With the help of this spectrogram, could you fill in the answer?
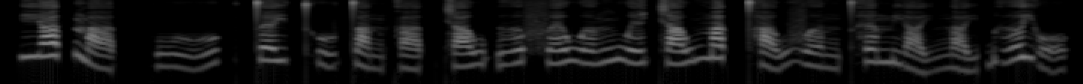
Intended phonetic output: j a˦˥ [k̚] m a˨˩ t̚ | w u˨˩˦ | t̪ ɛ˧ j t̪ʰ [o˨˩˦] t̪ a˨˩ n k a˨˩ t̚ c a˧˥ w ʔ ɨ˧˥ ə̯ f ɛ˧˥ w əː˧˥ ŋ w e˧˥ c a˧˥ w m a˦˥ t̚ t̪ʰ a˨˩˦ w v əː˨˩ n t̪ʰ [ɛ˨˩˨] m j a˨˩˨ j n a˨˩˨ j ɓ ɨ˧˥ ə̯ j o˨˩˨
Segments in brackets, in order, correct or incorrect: incorrect: t̚, incorrect: u˨˩˦, incorrect: ɛ˧

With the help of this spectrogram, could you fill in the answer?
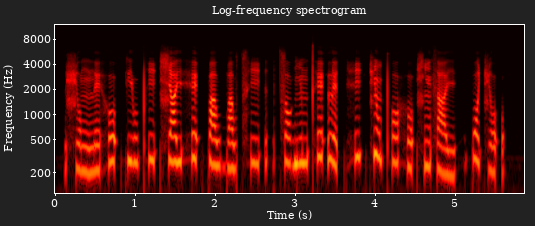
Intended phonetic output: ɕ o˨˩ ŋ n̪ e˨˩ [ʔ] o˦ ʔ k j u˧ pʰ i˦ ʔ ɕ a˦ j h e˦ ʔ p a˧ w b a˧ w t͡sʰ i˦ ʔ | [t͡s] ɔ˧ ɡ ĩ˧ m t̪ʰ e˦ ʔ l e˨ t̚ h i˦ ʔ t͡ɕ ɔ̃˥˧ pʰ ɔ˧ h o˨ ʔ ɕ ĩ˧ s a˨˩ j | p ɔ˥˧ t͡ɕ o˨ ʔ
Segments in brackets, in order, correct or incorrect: incorrect: h, correct

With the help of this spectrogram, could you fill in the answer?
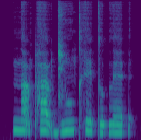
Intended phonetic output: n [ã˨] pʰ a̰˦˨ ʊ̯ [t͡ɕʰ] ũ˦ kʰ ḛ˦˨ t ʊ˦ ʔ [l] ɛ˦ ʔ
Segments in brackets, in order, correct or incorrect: incorrect: ã˦˨, incorrect: d͡ʑ, correct

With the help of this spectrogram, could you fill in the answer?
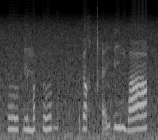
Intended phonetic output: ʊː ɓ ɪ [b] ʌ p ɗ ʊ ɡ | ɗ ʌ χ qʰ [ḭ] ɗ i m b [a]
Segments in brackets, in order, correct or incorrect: incorrect: m, correct, incorrect: ɑ

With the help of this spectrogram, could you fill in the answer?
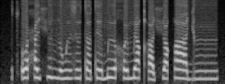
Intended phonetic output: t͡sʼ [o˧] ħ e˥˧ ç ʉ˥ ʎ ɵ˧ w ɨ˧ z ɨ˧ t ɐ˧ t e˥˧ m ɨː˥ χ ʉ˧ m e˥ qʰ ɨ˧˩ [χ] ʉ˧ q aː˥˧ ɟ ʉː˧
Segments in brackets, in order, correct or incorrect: incorrect: o˥˧, incorrect: ç

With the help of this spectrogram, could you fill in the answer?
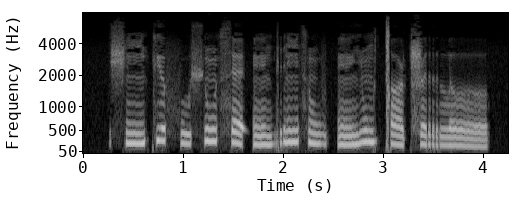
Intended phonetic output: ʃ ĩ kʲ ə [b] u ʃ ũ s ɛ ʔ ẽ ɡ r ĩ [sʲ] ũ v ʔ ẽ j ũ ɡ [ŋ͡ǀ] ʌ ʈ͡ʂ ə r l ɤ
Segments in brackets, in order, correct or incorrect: incorrect: f, incorrect: s, incorrect: ǀ

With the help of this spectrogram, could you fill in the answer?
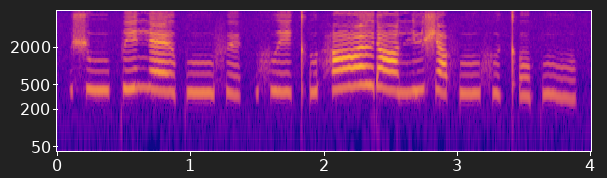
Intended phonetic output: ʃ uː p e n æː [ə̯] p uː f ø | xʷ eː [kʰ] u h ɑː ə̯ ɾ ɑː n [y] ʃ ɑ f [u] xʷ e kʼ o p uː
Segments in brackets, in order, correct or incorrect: correct, incorrect: kʼ, correct, incorrect: uː

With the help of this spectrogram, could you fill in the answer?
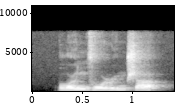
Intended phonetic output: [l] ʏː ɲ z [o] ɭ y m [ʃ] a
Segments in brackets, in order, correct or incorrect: incorrect: lˠ, incorrect: oː, correct

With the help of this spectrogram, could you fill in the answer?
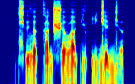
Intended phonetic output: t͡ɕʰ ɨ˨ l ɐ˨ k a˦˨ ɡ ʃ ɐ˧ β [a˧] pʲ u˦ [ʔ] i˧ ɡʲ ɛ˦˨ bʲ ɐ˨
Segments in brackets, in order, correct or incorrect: correct, correct

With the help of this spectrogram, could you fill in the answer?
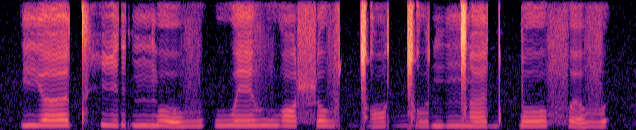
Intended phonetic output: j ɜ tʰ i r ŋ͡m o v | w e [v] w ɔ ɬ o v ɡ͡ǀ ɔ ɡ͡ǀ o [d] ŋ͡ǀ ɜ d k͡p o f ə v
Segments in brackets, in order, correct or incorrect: correct, correct

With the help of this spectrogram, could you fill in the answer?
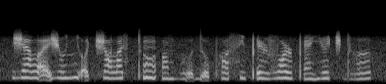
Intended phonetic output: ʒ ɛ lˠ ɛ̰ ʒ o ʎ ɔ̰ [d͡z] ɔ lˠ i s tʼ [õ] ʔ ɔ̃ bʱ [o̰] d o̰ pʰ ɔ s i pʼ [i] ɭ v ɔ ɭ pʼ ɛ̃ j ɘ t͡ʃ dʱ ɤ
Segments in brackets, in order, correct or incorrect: incorrect: t͡ʃ, correct, correct, incorrect: e

